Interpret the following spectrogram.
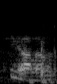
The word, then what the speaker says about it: Qiana: Did I say that right? It's Qiana. You said it right the first time.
